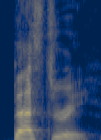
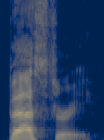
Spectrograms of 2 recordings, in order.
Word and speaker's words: bestiary: uh by the way pronunciation bestory see b-e-s no a bestiary okay but if you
